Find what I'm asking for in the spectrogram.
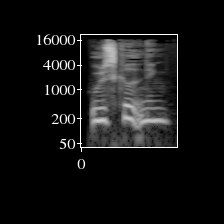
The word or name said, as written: udskridning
